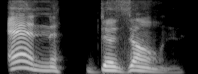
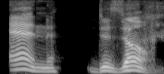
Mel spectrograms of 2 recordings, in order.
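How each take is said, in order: The two takes are said the same way.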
